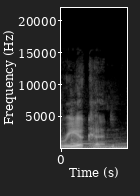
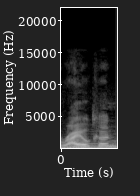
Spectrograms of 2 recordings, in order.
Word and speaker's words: ryokan: and I stayed in a Rican is it ryokan ryokan yeah I just played Leo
